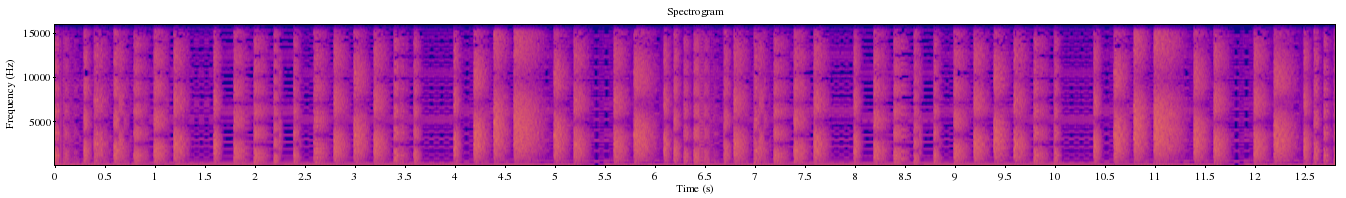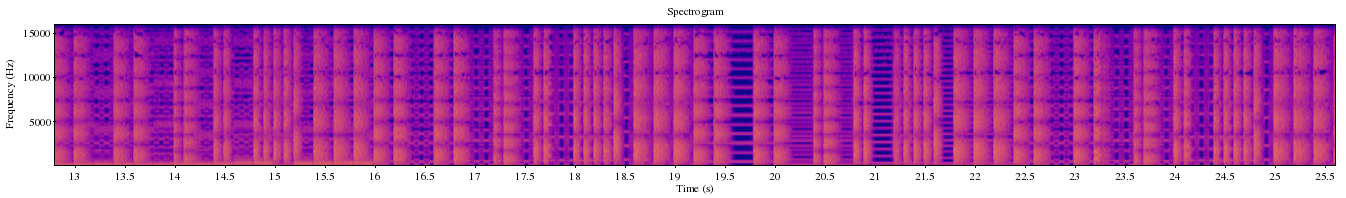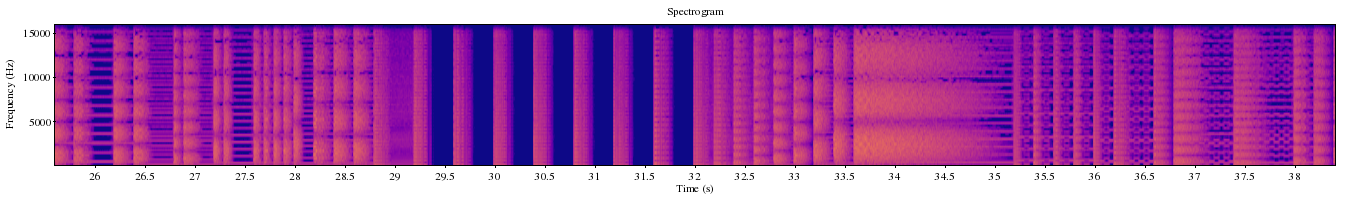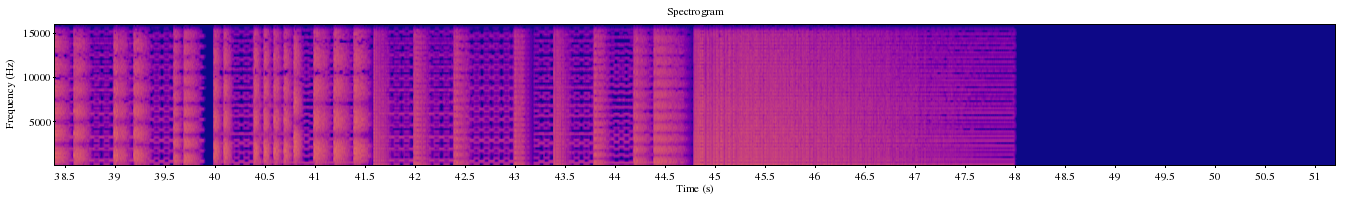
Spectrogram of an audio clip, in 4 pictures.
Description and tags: block wave
made with beep box
music, block, beepbox, beats, song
